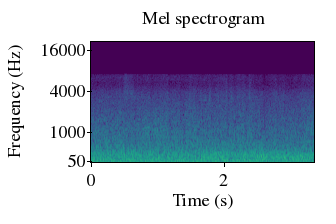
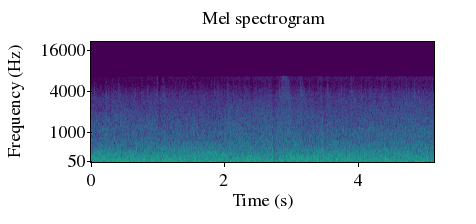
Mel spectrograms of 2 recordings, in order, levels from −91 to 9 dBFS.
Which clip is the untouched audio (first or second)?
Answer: second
